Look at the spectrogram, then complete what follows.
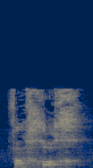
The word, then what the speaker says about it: van Gogh: The correct Dutch pronunciation is Vincent van Gogh.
